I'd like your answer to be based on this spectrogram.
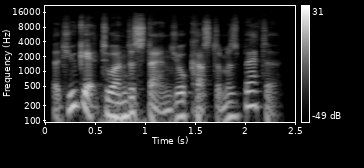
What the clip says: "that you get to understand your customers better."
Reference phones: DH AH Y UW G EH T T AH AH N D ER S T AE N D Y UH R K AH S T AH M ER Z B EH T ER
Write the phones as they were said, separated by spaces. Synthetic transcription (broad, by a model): DH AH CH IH G EH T T AH AH N D ER S T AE N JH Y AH R K AH S T AH M ER Z B EH T ER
